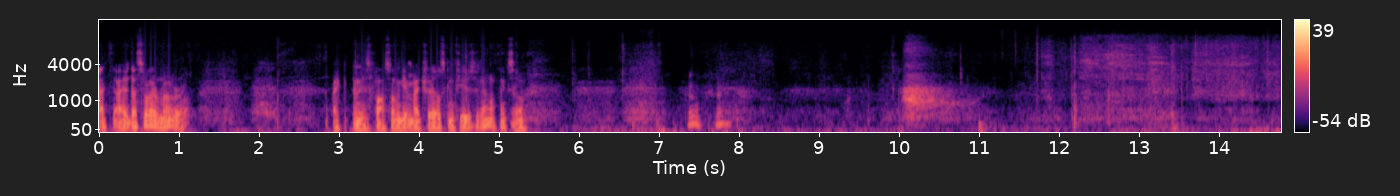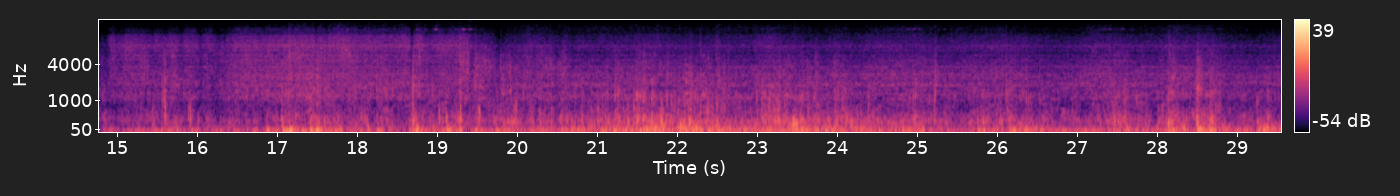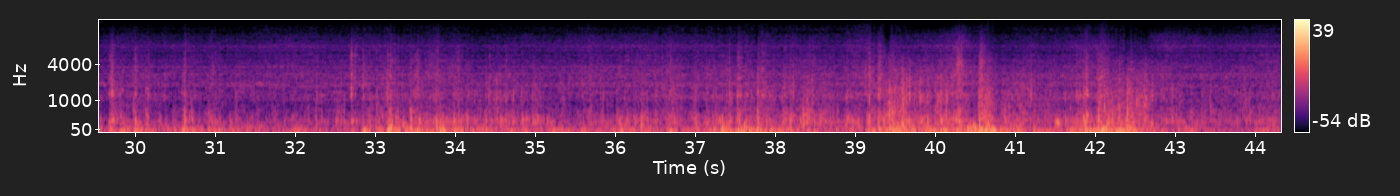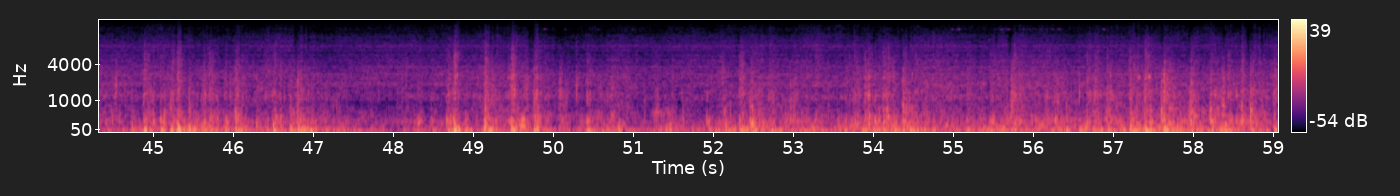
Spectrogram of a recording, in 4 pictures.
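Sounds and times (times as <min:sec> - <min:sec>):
bike rattling: 0:00.0 - 0:09.9, 0:11.0 - 0:59.0
tyres rumbling over dirt: 0:13.0 - 0:59.0
knocks and clatter from bumps: 0:48.3 - 0:59.0.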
